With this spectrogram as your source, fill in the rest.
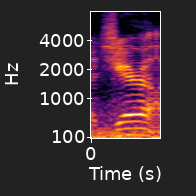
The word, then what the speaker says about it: Agera: Agera R is not right. It is the Agera.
